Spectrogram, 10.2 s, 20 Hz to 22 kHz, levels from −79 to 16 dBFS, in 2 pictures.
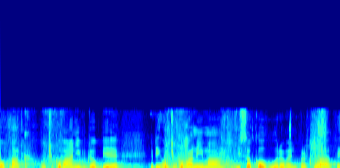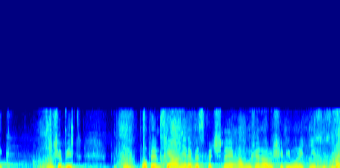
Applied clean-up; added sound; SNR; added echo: none; Zipper (clothing); 11 dB; none.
